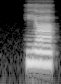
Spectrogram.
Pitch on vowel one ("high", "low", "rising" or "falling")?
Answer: high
